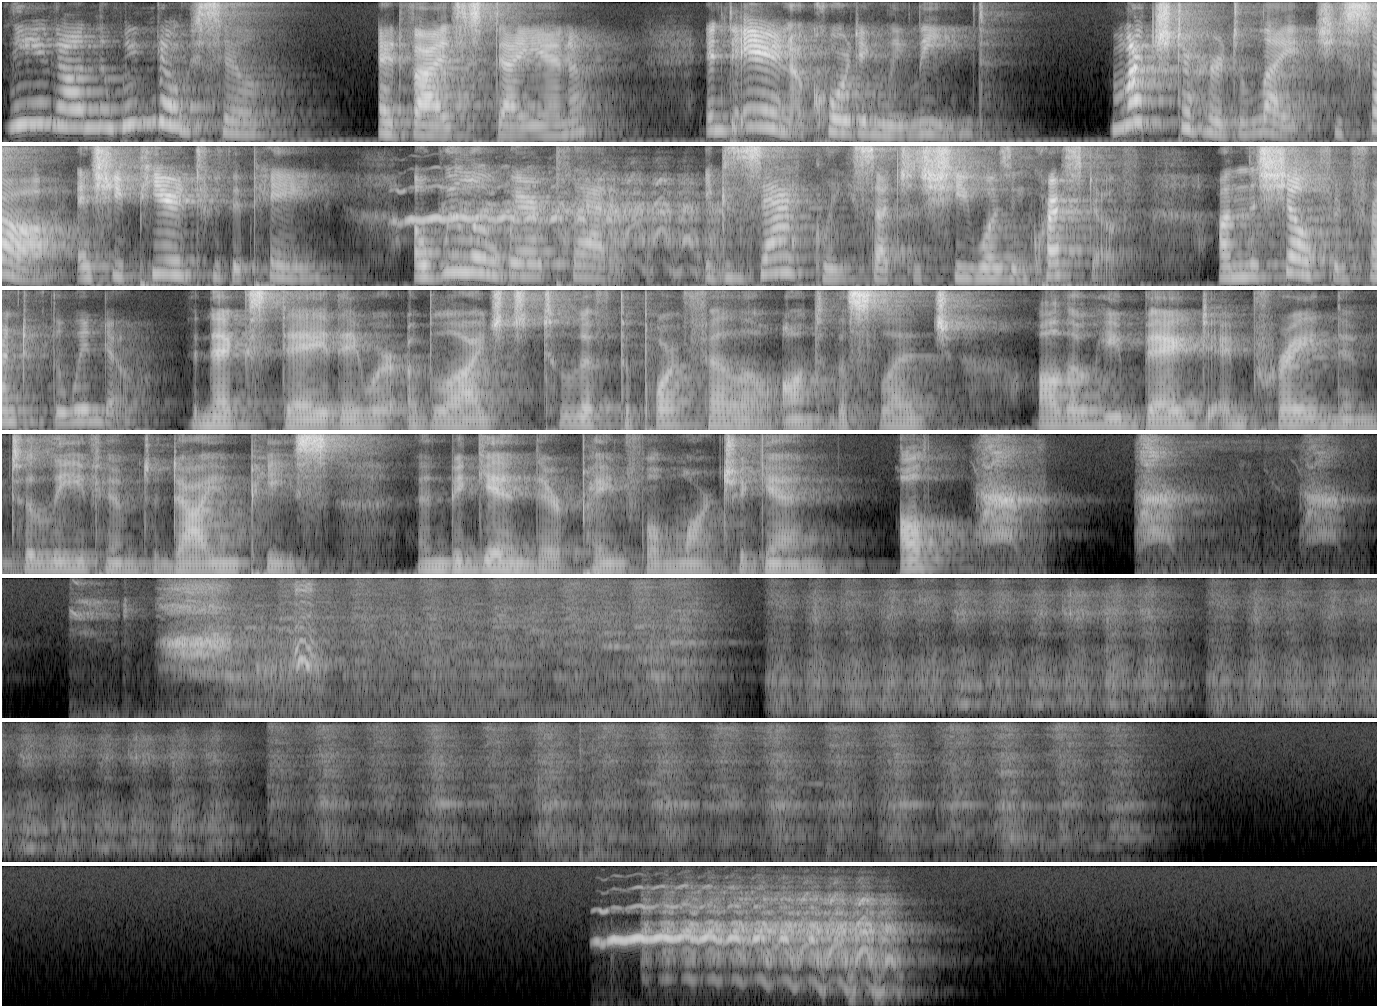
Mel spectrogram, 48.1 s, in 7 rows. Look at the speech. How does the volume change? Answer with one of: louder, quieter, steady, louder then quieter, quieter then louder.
steady.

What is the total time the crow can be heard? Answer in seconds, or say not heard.
4 s.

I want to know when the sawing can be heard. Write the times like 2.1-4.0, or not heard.
28.2-40.1.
